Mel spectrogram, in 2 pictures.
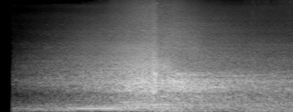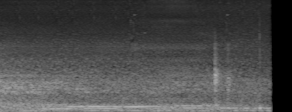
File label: wreck cars knockdown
